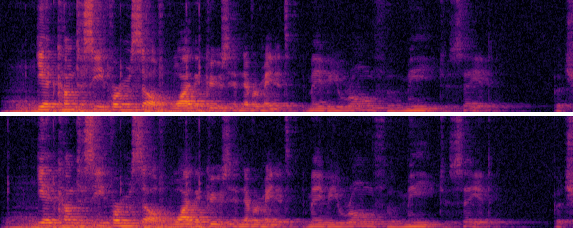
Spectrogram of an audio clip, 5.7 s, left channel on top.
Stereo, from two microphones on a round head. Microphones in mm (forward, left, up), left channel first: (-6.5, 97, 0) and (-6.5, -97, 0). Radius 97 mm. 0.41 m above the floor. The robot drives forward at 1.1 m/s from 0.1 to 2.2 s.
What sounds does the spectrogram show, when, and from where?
0.4 s a man speaking: 50° left (ahead or behind), 2.5 m
3.0 s a man speaking: 15° right (ahead or behind), 4 m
